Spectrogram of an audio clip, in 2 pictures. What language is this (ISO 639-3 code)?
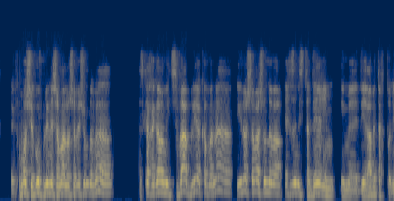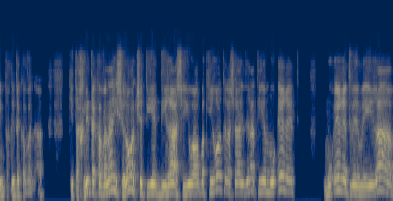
heb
